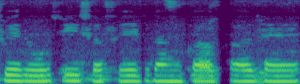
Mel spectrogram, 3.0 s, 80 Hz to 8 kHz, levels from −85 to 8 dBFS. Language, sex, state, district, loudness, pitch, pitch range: Hindi, male, Maharashtra, Mumbai Suburban, -14 LUFS, 195 Hz, 190-195 Hz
